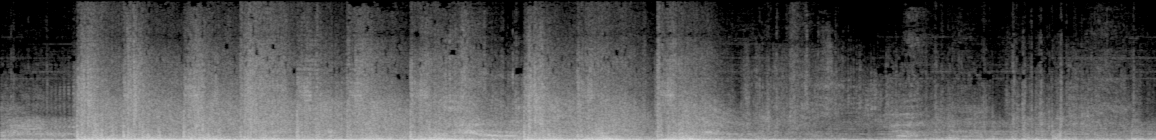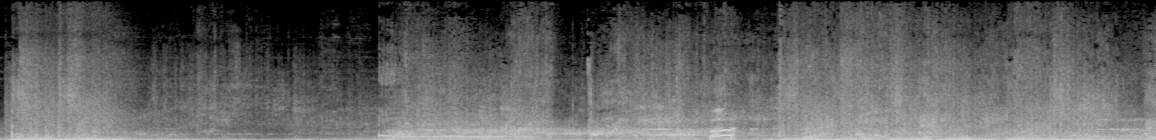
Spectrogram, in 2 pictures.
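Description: Gunshots and blasts crack and boom in quick bursts.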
